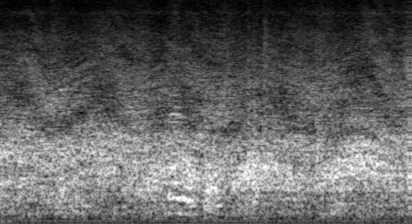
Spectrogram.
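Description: A steady, even rushing noise, with a faint voice murmuring about halfway through.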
